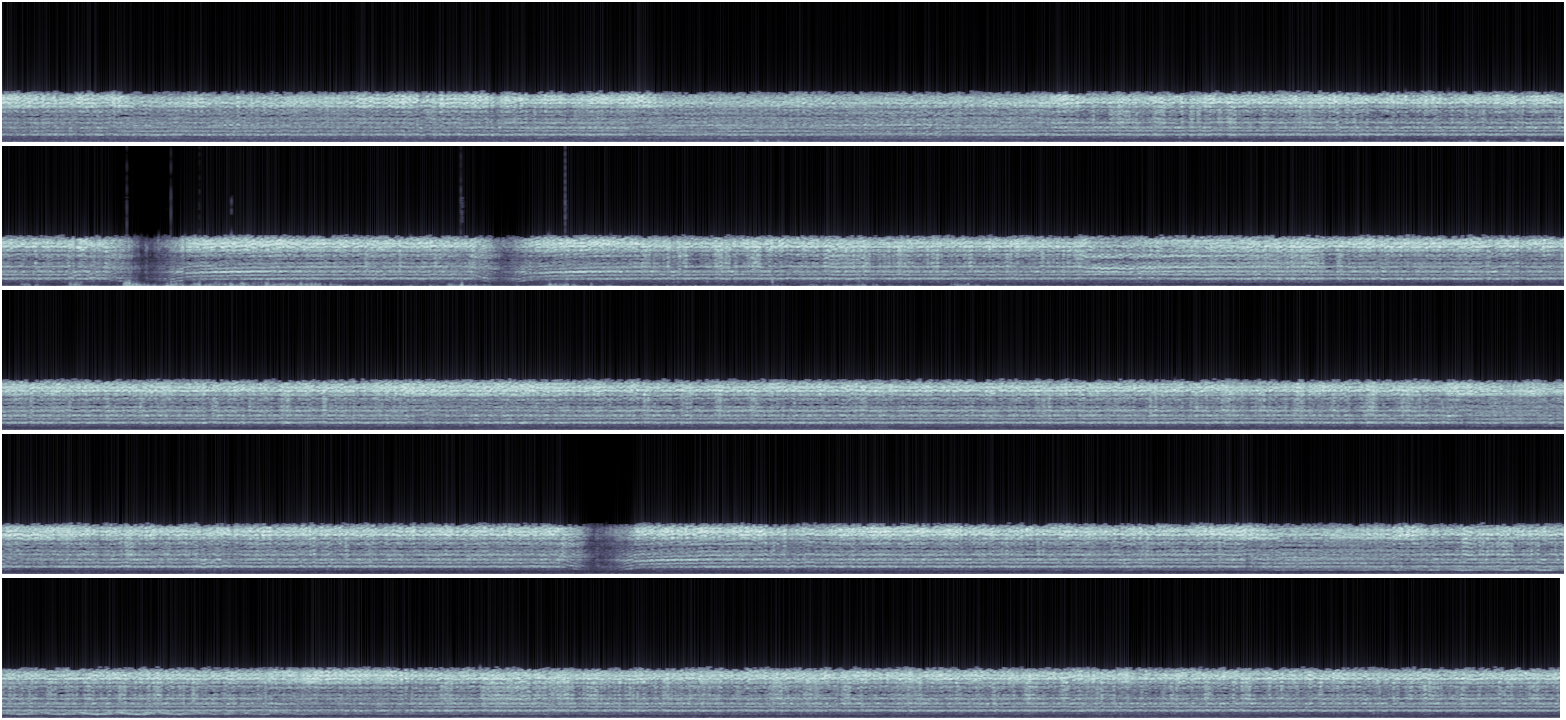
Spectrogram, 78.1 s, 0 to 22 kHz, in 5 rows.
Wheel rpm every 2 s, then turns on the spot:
160, 160, 160, 160, 160, 160, 160, 160, 120, 160, 130, 160, 160, 160, 160, 160, 160, 160, 160, 160, 160, 160, 160, 160, 160, 160, 120, 160, 160, 160, 160, 160, 160, 160, 160, 160, 160, 160, 160.
none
